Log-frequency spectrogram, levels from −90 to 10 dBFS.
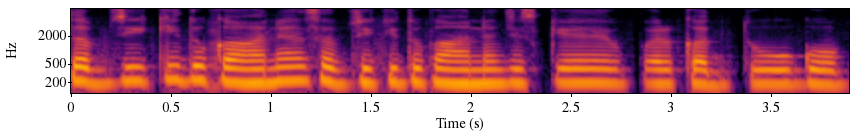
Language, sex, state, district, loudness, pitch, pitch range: Hindi, female, Delhi, New Delhi, -17 LUFS, 200 Hz, 195-215 Hz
